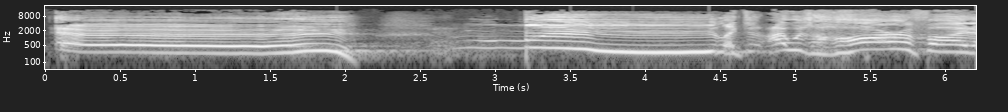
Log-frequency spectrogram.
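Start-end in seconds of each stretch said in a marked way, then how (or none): 0.1-4.5 slurred, loud, wailing letters; drunken ABCs. Shown as a demonstration. Reciting the alphabet drunk for the police camera. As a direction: stretch each letter out like a sloppy drunk. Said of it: "You know how I did the A B Cs?".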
